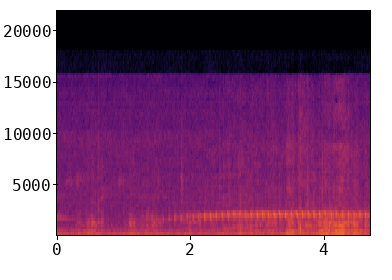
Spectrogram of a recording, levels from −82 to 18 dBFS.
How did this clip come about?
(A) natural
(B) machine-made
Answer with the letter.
B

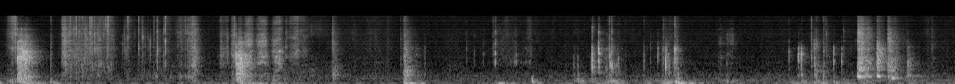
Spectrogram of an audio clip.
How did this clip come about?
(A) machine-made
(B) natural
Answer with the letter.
A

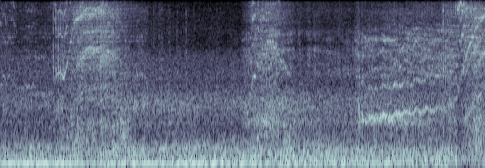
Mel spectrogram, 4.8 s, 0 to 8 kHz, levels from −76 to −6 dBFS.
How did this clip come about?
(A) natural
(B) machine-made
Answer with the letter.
A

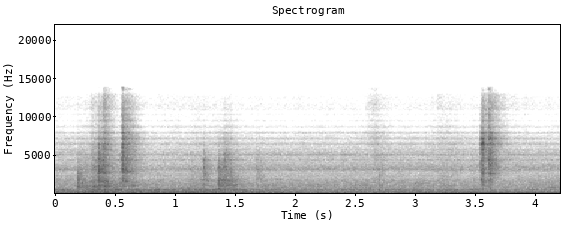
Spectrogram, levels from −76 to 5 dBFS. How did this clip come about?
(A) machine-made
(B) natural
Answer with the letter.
A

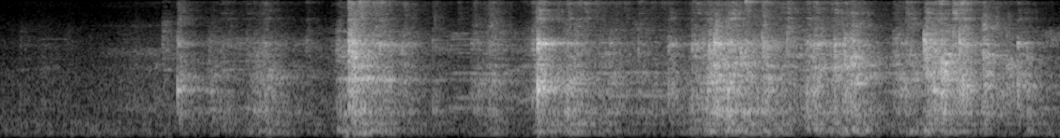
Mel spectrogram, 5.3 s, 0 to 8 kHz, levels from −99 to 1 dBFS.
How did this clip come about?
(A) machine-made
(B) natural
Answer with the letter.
B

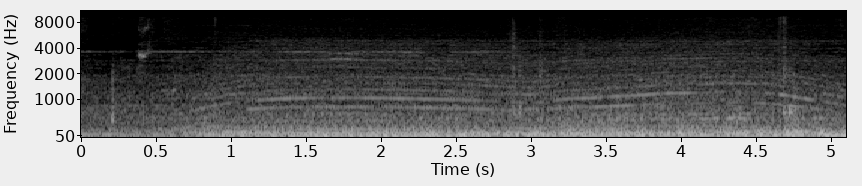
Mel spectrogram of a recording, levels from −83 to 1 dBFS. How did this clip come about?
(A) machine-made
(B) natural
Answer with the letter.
B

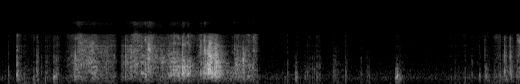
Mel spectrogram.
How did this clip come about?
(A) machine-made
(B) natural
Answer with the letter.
A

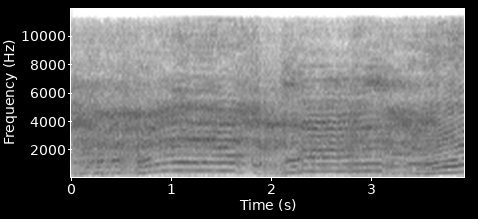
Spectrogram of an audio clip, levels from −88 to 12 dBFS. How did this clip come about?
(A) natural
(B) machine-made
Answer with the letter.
B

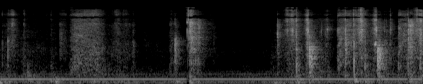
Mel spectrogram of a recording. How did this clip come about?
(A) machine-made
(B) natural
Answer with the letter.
B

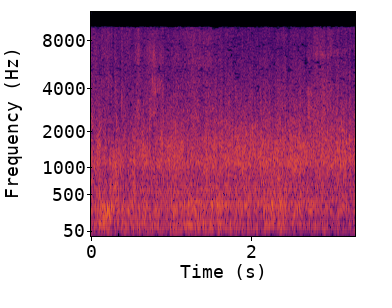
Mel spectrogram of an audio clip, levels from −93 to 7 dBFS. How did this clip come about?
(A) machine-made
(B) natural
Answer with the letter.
B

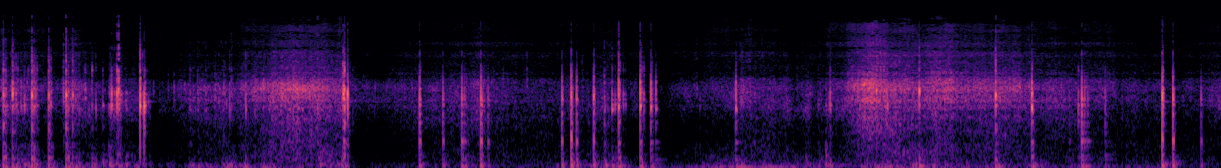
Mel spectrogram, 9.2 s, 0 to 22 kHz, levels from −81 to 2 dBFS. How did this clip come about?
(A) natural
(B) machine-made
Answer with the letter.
A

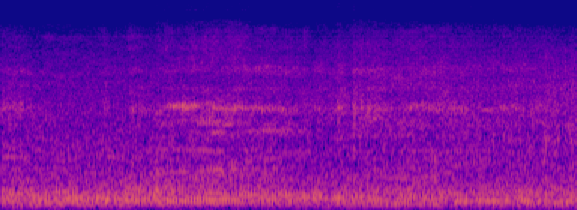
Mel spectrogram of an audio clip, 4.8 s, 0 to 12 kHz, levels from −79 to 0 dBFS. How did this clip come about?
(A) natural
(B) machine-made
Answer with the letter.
B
